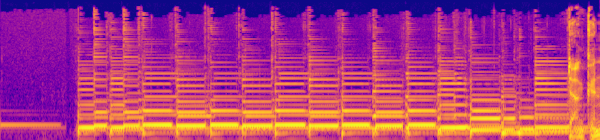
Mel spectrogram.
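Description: Classical nylon-string guitar playing a melody of single plucked notes, about four a second. It starts after a brief pause about a second in, once a previous note has faded out.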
